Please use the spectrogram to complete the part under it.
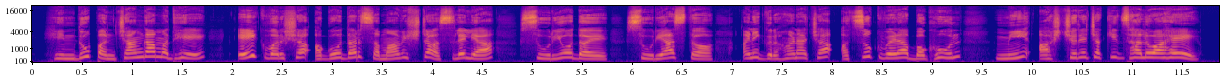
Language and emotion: Marathi, surprised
